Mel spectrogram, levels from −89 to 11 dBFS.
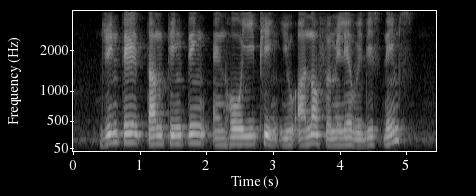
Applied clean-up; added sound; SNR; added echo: none; none; none; none.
